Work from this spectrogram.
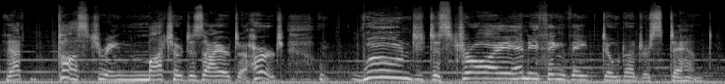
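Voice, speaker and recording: A woman playing a remorseful, fearful former nun in a radio drama, speaking solemnly and haltingly. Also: mid-range voice, expressive, a bit bright, soft background music. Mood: anguished confession. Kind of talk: cinematic radio drama acting.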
